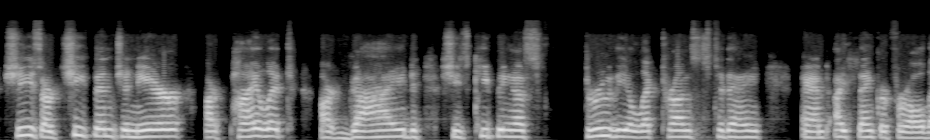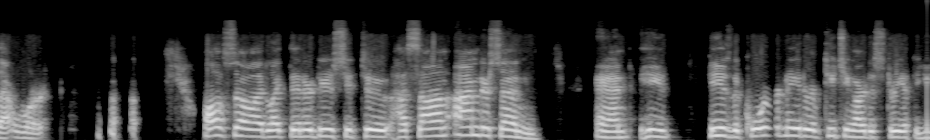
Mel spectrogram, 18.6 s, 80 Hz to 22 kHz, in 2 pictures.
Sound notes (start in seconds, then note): 10.3 chuckles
